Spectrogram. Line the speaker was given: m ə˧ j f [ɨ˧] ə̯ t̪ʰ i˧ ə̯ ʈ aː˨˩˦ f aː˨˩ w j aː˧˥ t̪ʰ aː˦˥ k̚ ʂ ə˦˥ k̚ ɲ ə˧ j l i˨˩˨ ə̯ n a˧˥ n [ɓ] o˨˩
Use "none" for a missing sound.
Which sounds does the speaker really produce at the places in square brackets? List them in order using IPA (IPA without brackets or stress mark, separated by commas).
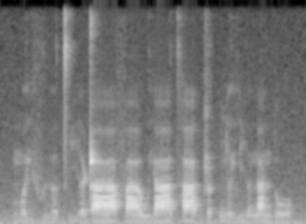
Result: ɨ˨˩˦, ɗ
